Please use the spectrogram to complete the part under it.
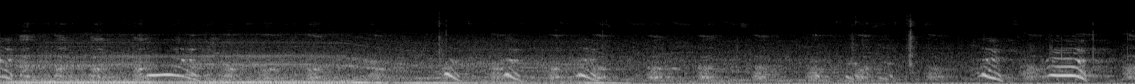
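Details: A large male howler monkey gives deep, hoarse, repeated roaring howls by the Sarapiquí River in Costa Rica's lowland tropical rainforest. A low boat-tour motor hum and voices sound underneath.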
